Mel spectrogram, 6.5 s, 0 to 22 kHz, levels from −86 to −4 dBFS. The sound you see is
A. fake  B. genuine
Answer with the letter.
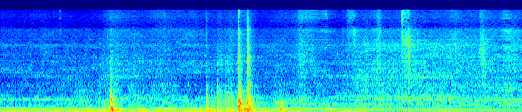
A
